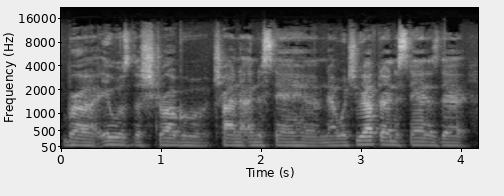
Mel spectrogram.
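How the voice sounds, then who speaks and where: A young man from the United States talks through a casual storytime for his vlog. His voice sits low, and his delivery stays flat and even. He is laid-back and slangy, with plenty of ums along the way. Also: brisk. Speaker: vlogger.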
